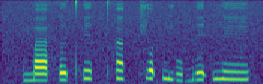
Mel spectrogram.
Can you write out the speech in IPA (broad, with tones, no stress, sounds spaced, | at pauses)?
m a˧ h ə˥˧ t̪ʰ e˦ p̚ t̪ʰ ã˦ k̚ t͡ɕ ɔ˦ t̚ m j u˨˩ b e˦ ʔ ŋ ẽ˦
